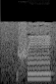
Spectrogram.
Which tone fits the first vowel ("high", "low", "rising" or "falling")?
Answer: high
